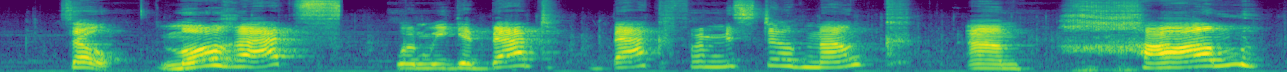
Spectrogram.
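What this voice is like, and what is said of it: Put-on accent. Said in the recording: “That is great in that accent.”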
